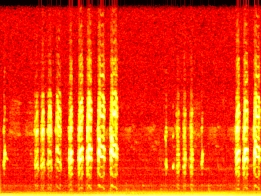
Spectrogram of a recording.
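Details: Nestling great tits, eight hungry young, begging during feeding: a quick run of piercing, scratchy chirps, a quieter pause with a few soft notes, then another burst.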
